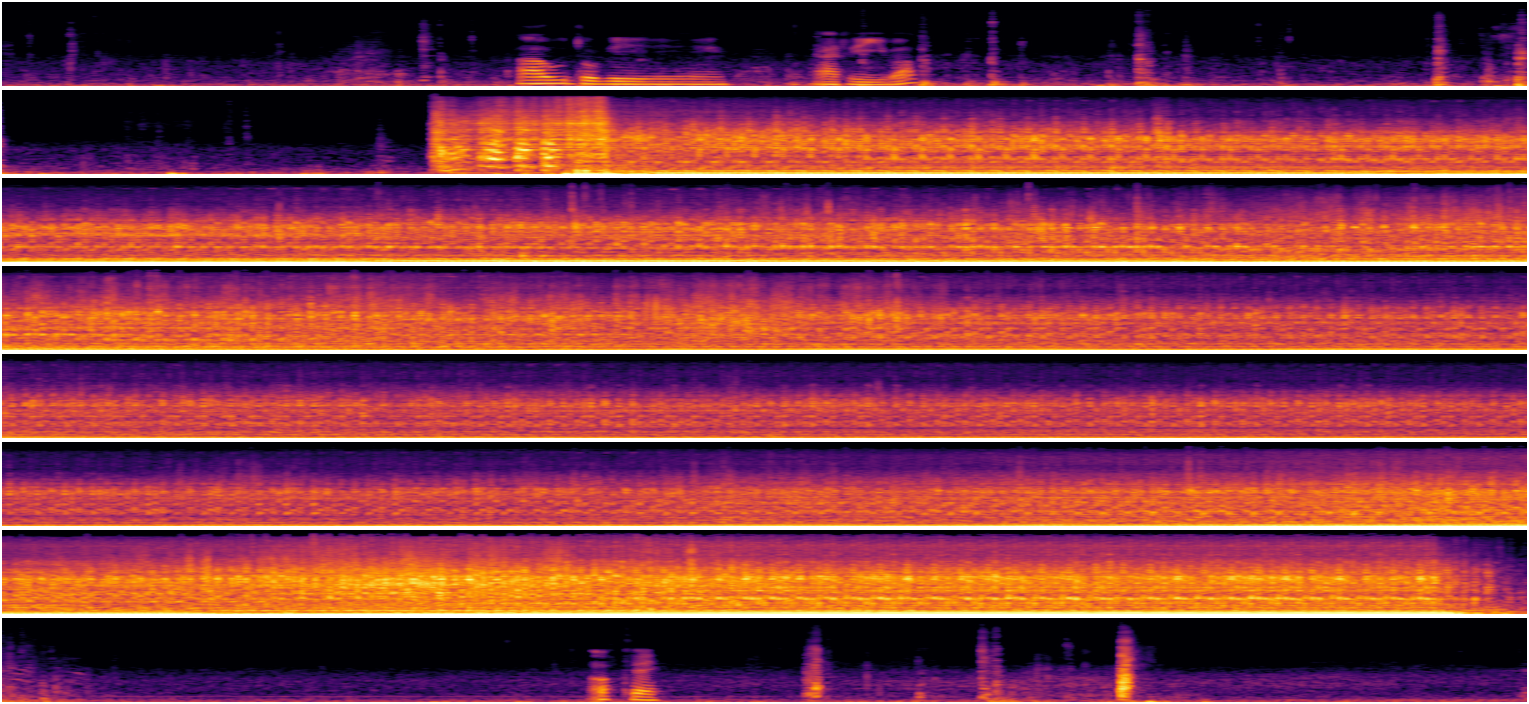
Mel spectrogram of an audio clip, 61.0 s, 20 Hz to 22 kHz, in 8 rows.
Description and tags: an old diesel Car starts, slow approach an stop
Recorded by Sennheiser MKH416 on Zoom F8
